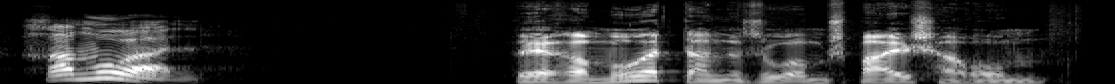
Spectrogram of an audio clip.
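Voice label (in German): "ramuren", wittlicher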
